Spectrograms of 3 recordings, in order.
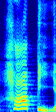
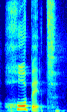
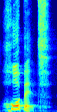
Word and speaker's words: Hobbit: 我说，可是我怎么发音都，他就不是哈比呀，他是 Hobbit，所以我会说 Hobbit 就是霍比特嘛。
